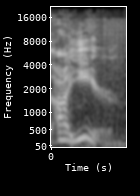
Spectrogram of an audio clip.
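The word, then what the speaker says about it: Aegir: Getting a bit namey with things, did you know that Iger is actually pronounced Ayer? Number 28.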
